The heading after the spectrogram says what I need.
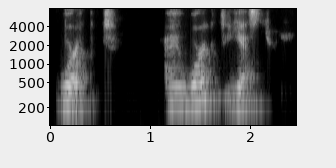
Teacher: you're going to have to pronounce almost like a t instead of a d because otherwise if you say a d then it's not going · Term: past tense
